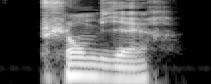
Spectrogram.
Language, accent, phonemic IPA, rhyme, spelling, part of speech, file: French, France, /plɔ̃.bjɛʁ/, -ɛʁ, plombière, noun, LL-Q150 (fra)-plombière.wav
- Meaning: female equivalent of plombier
